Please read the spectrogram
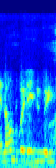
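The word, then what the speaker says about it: Lambres-lez-Douai: C'est bien ça Oui, à Lambré-les-Doués. – À ah, Lambré-les-Doués, je l'ai mal prononcé. Alors, nous avait contacté pour sa maman.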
